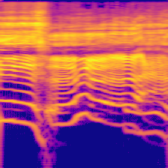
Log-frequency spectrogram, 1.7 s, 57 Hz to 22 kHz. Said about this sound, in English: Did we do it? Did it work? About 900 people. How many people yawned? We just made people yawn.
